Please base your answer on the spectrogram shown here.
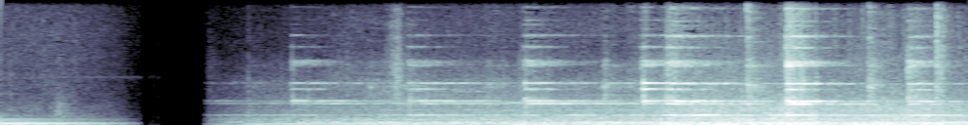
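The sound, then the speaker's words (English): A passenger train on the journey from San Bernardino toward Union Station and Newhall rumbles steadily along the rails after a brief silence, with low continuous rolling noise, metallic squeals and tonal hums growing louder. “The way this train is going, it feels like it's taking forever.”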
